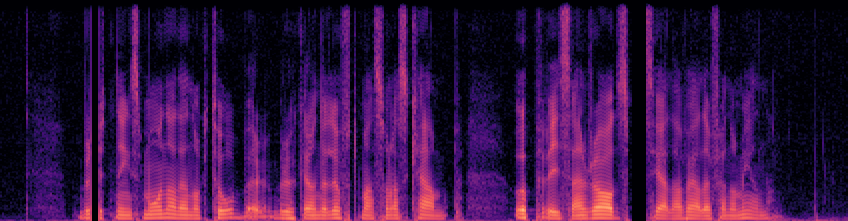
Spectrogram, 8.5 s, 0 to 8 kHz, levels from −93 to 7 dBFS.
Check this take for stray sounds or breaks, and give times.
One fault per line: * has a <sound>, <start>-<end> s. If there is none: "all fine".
* has a dropout, 0.9-1.0 s
* has a dropout, 6.3-6.5 s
